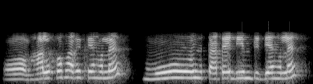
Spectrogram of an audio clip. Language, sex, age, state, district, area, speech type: Assamese, female, 60+, Assam, Charaideo, urban, conversation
